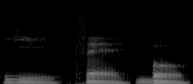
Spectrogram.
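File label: "yithebo", concatenated syllables; Affixing experiment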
